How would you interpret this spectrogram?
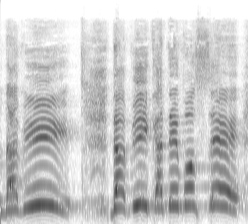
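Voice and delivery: high, drawn-out calling of a name; retold tearful shout. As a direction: call out for your lost brother. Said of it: "gritando, chorando".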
